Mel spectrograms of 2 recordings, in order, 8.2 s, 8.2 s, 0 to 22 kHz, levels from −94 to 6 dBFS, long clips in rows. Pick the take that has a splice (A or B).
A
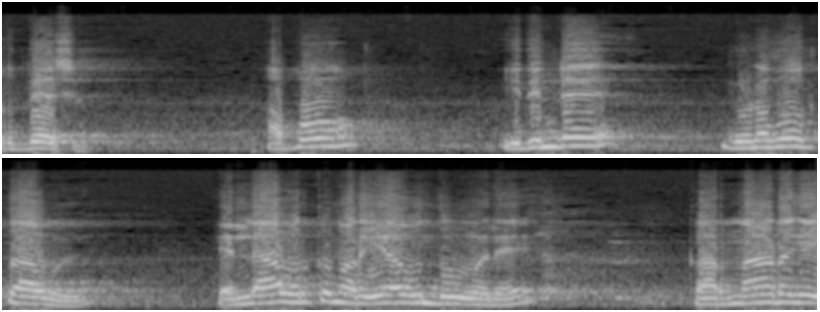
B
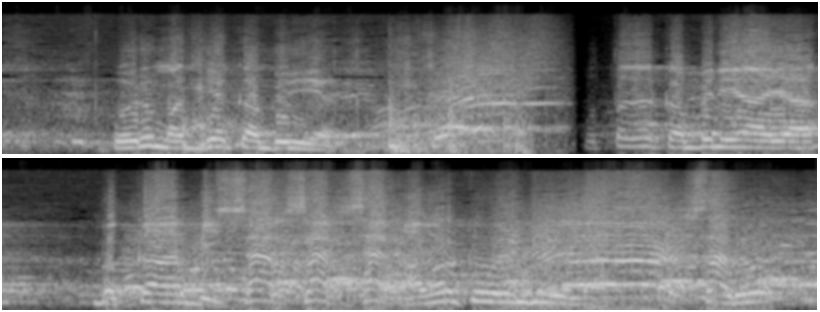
B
